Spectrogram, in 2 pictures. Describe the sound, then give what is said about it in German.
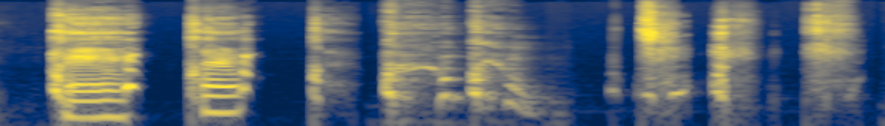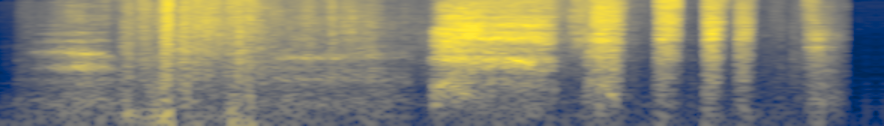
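A series of harsh coughs and throat clearing from a respiratory illness, some with a rough, wheezy rasp, in irregular bursts, followed by noisy, congested breathing and a few more short coughs. “Ja, genauso hört sich das bei vielen gerade an. Fast acht Millionen Menschen haben eine akute Atemwegserkrankung.”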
